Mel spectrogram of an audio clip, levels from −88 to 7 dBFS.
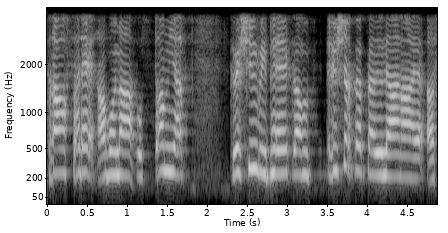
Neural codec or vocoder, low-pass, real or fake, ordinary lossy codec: codec, 16 kHz, 1 kbps, FunCodec, trained on LibriTTS, 50 frames a second; 3.6 kHz; fake; none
